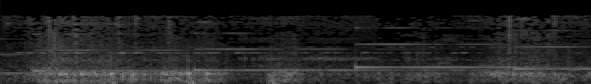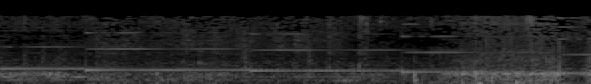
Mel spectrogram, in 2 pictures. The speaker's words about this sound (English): Oh, wow, that did not sound good. My car is breaking down. That's too old.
